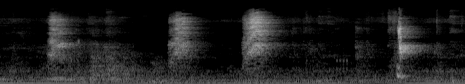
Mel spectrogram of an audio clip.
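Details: Tame African grey parrot talking: four separate harsh, hissy bursts spaced roughly a second apart, the last one sharper and more clipped, against a quiet background.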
